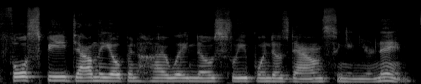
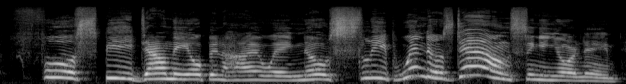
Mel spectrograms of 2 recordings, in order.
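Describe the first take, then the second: First: The pitch stays fairly steady throughout. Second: The pitch jumps widely high and low throughout. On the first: "the phrase I was using" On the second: "just kind of go all over the place"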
